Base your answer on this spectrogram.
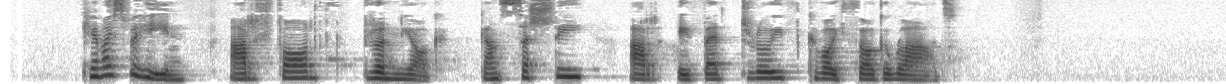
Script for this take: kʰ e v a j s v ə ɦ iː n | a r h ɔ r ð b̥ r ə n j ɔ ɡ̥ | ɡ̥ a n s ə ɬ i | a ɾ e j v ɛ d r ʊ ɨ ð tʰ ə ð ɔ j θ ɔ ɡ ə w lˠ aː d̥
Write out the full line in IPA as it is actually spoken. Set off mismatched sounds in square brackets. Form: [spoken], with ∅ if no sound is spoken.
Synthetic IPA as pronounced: kʰ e v a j s v ə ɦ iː n | a r [f] ɔ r ð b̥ r ə n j ɔ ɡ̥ | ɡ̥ a n s ə ɬ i | a ɾ e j v ɛ d r ʊ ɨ ð [kʰ] ə [v] ɔ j θ ɔ ɡ ə w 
